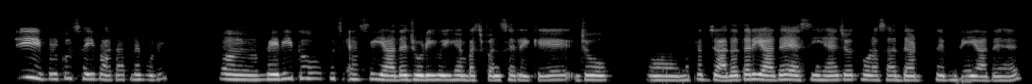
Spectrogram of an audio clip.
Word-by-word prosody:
जी। 325 -2 +4
बिल्कुल, 245 +3 -5
सही 245 -3 -2
बात 225 -3 -6
है - - -5
आपने 225 +1 -5
बोली 220 +4 -9 0.6
अ, - - -1
मेरी 230 +3 +3
तो 270 -1 -6
कुछ 270 -3 -9
ऐसी 235 0 -4
यादें 210 0 +4
जुड़ी 215 0 +6
हुई 210 -1 +5
हैं 210 -1 +1
बचपन 200 0 0
से 210 - -2
लेके 200 +1 -3
जो 205 0 +4
अ, 200 0 -19
मतलब 195 +3 -2
ज़्यादातर 205 +3 +1
यादें 220 -2 +4
ऐसी 210 -1 0
हैं 205 +1 +1
जो 220 0 0
थोड़ा-सा 205 -1 -2
दर्द 195 -1 -1 0.2
से 205 - +1
भरी 195 0 -1
यादें 185 -1 -3
हैं। 185 +4 -6
210 Hz, 190 wpm, -22 LUFS, 200-230 Hz, 0.6 s, जुड़ी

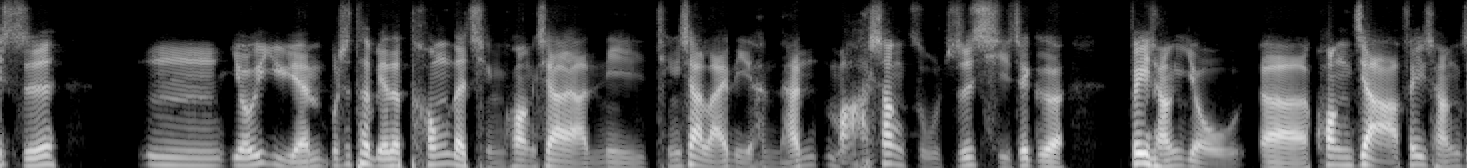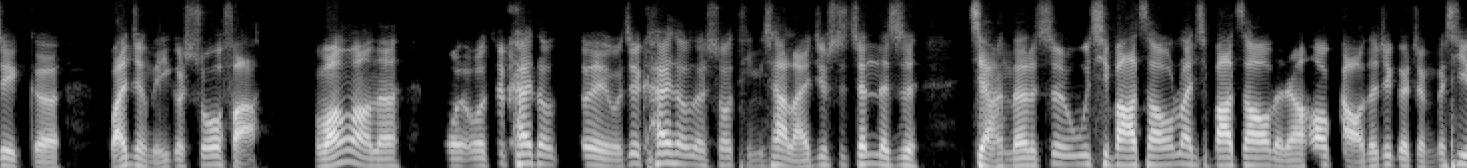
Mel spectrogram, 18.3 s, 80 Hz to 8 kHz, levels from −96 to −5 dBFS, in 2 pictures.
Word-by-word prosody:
实， 150 -1 -1 0.5
嗯， 130 -3 -8
由 135 +2 0
于 - - -1
语 135 -9 -8
言 100 +4 +1
不 130 - -10
是 155 - -9
特 165 - +3
别 125 - +2
地 125 - +4
通 150 +2 -3
的 - - +3
情 90 -1 -14
况 115 -1 0
下 - - +3
呀， 85 - +1
你 90 -1 -14
停 115 - -15
下 - - +4
来， - - 0
你 - - -13
很 95 +2 -19
难 100 +10 -3
马 135 - -5
上 165 -4 +2
组 90 -7 -23
织 135 +2 -6
起 95 -9 -8
这 - - -1
个 - - +2 0.4
非 175 0 +8
常 115 +2 +1
有， 80 -6 -6
呃， 90 -3 +4
框 145 -2 +1
架， 115 - +5
非 150 - -3
常 110 -2 -4
这 130 0 -1
个 95 -5 -2 0.3
完 130 - +4
整 135 -4 -2
的 95 - -9
一 - - -8
个 120 - -5
说 145 +1 0
法。 - - +1 0.3
往 - - +5
往 - - +3
呢， 125 0 0 0.3
我 125 0 -3
我 130 - -1
最 - - -8
开 165 +1 +4
头 160 -3 -3
对， 140 -4 0
我 115 - -5
最 170 - -3
开 170 +1 +3
头 165 -2 -2
的 135 - -4
时 140 - -11
候 135 - -3
停 105 0 -19
下 - - +3
来， 105 - +1
就 140 - -7
是 140 +2 -15
真 155 +3 +1
的 145 - +1
是 135 -2 -2 0.3
讲 115 +2 +2
得 130 +2 +2
是 160 +5 -5
乌 155 +1 -6
七 165 - -4
八 145 -2 +7
糟、 145 0 +1
乱 155 -1 0
七 140 - -15
八 135 -1 +7
糟 135 0 +4
的， - - -3
然 110 0 +2
后 155 +3 +3
搞 - - +2
得 120 - -3
这 155 - -4
个 - - -1
整 - - -6
个 - - -5
气 155 - -2
130 Hz, 305 characters per minute, -24 LUFS, 110-150 Hz, 0.5 s, 非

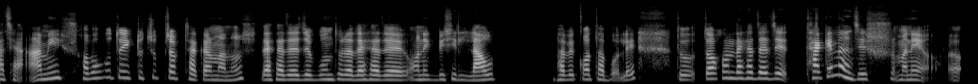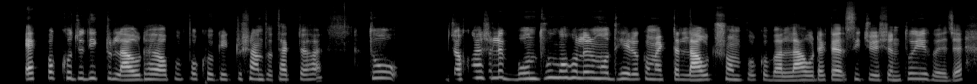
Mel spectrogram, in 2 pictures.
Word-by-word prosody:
আচ্ছা, 235 - -5 0.2
আমি 240 +4 +1 0.2
স্বভাবতই 295 +4 +1
একটু 295 +1 -8
চুপচাপ 290 -3 +2
থাকার 215 -2 +2
মানুষ। 205 +7 -4 0.2
দেখা 220 +1 +4
যায় 220 0 +5
যে, - - +5
বন্ধুরা 230 0 -1
দেখা 220 0 +3
যায় 210 -1 +6 0.2
অনেক 220 0 0
বেশি 230 +2 -2 0.2
লাউড 210 +4 +6 0.6
ভাবে 220 0 -2
কথা 235 0 -1
বলে। - - -6 0.5
তো - - -7 0.3
তখন 260 +3 +1
দেখা 285 0 +2
যায় 270 0 +3
যে, 260 - +6 0.3
থাকে 300 +4 +10
না? 425 - +4
যে 245 - -1
স - - -4 0.2
মানে 210 +1 +4 0.4
অ - - -8 0.5
এক 265 - -8
পক্ষ 295 - -7 0.2
যদি 275 +1 -1
একটু 270 - -11
লাউড 210 +2 +6
হয়, 235 - +1
অপর 240 +2 -22
পক্ষকে 245 -1 -12
একটু 235 - -15
শান্ত 235 -2 -1
থাকতে 230 0 -3
হয়। 240 - -7 0.5
তো 295 - -6 0.8
যখন 240 +6 -3
আসলে 315 +2 +3 0.2
বন্ধু 270 +2 -5
মহলের 305 -2 +2
মধ্যে 260 -2 -4
এরকম 235 +1 -3
একটা 230 - -3
লাউড 210 +2 +6
সম্পর্ক, 215 -2 -8
বা 190 - +1
লাউড 200 +1 +2
একটা 220 +1 +5 0.2
সিচুয়েশন 220 -3 -1
তৈরি 260 -1 +2
হয়ে 180 -2 -8
যায়। 205 - -3
235 Hz, 180 wpm, -25 LUFS, 220-270 Hz, 0.8 s, থাকে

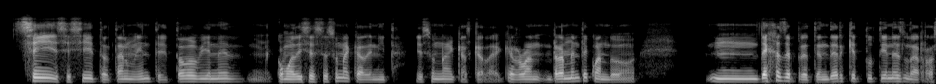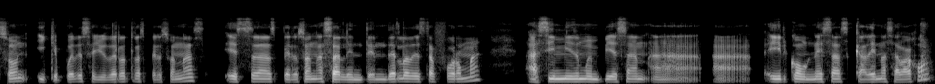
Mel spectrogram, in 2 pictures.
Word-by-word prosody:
Sí, 155 -4 +7
sí, - - -2
sí, 145 -1 0
totalmente, 125 0 -4
todo 135 +4 0
viene, 130 +1 -1
mm, 130 -1 -16
como 120 0 +2
dices, 125 +1 0
es 130 - -4
una 155 -1 0
cadenita, 115 -2 -4 0.2
es 120 - -5
una 125 -1 -3
cascada, - - -6
que 120 - -2
ron 120 0 -2
realmente, 145 +5 +2
cuando, 115 -5 -3 0.7
mm, 130 -1 +2
dejas 150 +8 +6
de 160 - +3
pretender 115 +5 -1
que 150 - 0
tú 140 +2 -9
tienes 145 -1 0
la 120 -5 -1
razón 140 +6 -2
y - - -2
que - - -5
puedes 135 +3 -3
ayudar 115 +1 -1
a 130 - +2
otras 130 0 -5
personas, 130 +10 -5
esas 130 0 +1
personas 125 +2 +2
al 115 -1 +5
entenderlo 115 +4 0
de 130 - 0
esta 130 +1 0
forma, 140 - -2 0.4
asimismo 130 0 +4
empiezan 125 +1 0
a - - -4
a - - -4 0.2
ir 125 0 +4
con 120 -2 +1
esas 125 +1 +1
cadenas 120 +2 0
abajo 125 - 0
130 Hz, 165 wpm, -24 LUFS, 120-135 Hz, 0.7 s, Sí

